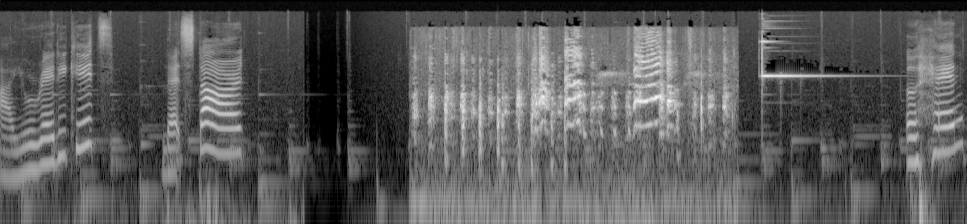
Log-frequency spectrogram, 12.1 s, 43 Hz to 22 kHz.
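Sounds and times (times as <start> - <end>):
hen clucking: 5.1 - 9.2.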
